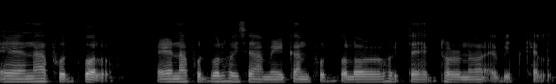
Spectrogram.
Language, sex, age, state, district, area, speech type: Assamese, male, 18-30, Assam, Golaghat, rural, read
